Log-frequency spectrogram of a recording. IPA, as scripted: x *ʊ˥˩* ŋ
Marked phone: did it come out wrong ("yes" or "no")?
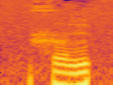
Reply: yes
